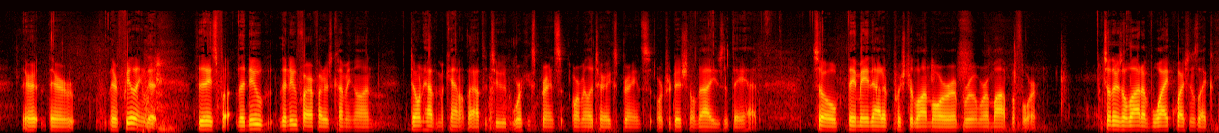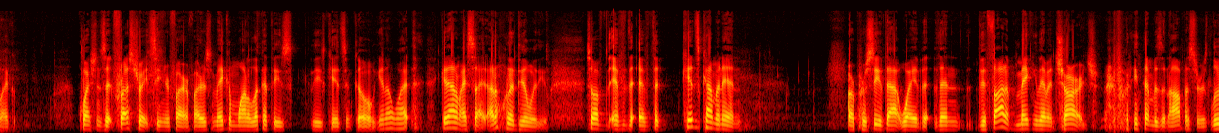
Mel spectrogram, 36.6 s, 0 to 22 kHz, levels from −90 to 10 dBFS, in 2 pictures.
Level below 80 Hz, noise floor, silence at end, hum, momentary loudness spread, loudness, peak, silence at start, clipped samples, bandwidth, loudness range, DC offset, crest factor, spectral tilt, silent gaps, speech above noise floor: -78 dBFS; -67 dBFS; 0 s; none; 12 LU; -26 LUFS; -6 dBFS; 0.35 s; under 0.1%; 15.5 kHz; 5 LU; under 0.1%; 22 dB; -4 dB/octave; none; 40 dB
